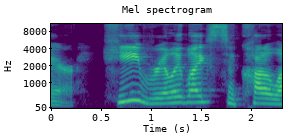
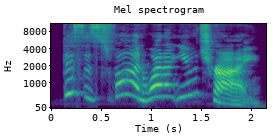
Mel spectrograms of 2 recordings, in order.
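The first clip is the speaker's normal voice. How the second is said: bright encouragement; 12 semitones higher than usual. Shown as a demonstration. Teacher cheering kids to try.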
